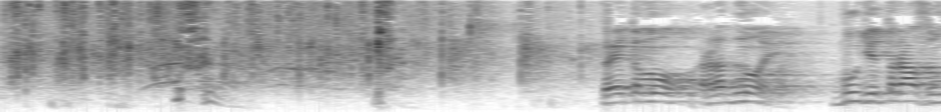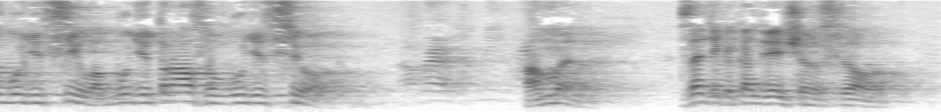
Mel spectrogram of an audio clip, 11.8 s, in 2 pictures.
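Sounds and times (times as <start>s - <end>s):
audience applause: 0.0s - 3.8s
speech: 1.1s - 1.7s, 3.8s - 8.1s, 9.2s - 11.5s.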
